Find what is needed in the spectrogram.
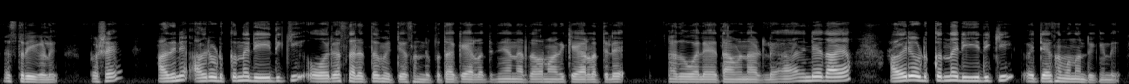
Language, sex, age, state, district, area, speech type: Malayalam, male, 30-45, Kerala, Palakkad, rural, spontaneous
